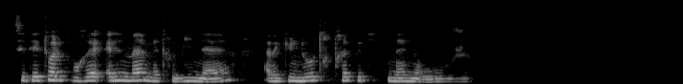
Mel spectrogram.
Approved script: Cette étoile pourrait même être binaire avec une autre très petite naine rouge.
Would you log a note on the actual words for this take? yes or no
yes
